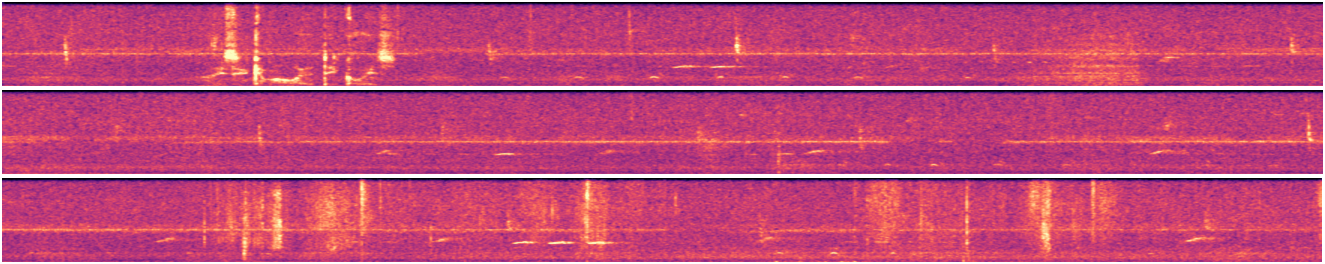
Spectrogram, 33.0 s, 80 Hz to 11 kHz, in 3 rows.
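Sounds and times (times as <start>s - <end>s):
steady low rumble: 24.4s - 33.0s
bird chirps: 25.6s - 27.3s.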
